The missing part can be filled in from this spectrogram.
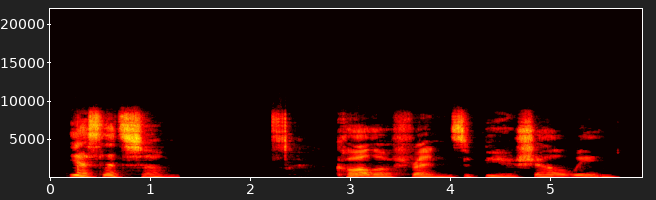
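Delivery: very hushed, airy, breathy voice. Voicing a woman who descends and walks over, in a breathy voice. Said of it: "with a breathy voice".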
